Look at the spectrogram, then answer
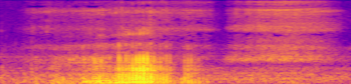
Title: English Bulldog Sir Walter Paws 🐾 Snores like a Lumberjack on the reg #shorts #trending #dogs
